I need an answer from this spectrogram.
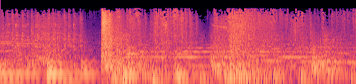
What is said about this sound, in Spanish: Con mapas detallados de la campiña francesa, los proyectiles estadounidenses comienzan enseguida a caer en las posiciones alemanas.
